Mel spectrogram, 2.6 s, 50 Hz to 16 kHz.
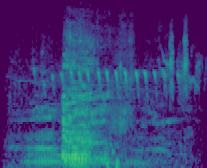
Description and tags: Elephant-Rot
Noise from elephant recorded on DAT (Tascam DAP-1) with a Sennheiser ME66 by G de Courtivron.
tanzania, water, bush, elephant, africa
